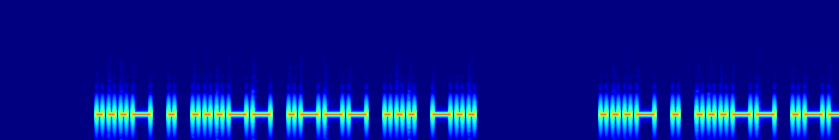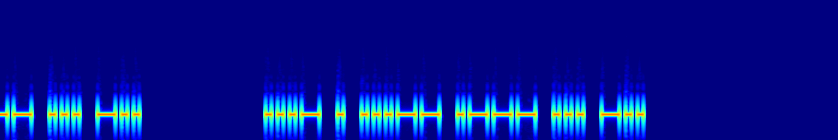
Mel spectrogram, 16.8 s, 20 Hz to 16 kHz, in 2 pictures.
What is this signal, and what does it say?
Morse code, heard as a keyed tone, about 20 wpm, 700 Hz. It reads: VE3JSD VE3JSD VE3JSD
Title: DXCC-100 Call Signs - 6 Characters - Repeated 3x - 20wpm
